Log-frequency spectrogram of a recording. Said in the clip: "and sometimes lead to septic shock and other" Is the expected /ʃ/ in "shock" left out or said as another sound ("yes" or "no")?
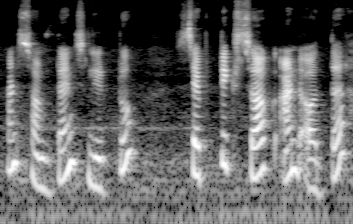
yes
